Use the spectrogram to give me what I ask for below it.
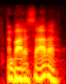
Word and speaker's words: embarazada: Embarazada. Muy bien. Sounds like empanada, but That's Spanish one kicking in, baby.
